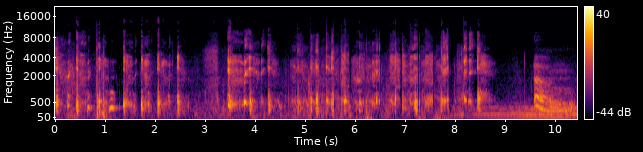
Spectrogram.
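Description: A woman with cystic fibrosis in a long coughing fit: many harsh coughs, one after another, for about eight seconds. Soft background music comes in near the end.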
